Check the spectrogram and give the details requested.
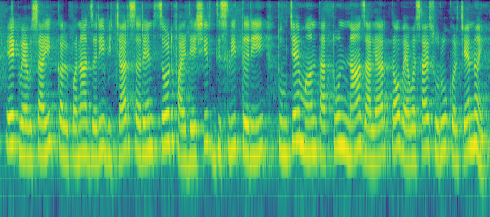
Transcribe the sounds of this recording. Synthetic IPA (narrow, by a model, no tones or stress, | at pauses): ekʋjəʋsajikːəlpənad͡zəɾiʋit͡ɕaɾsəɾeɳsəɽfajd̪eɕiːɾd̪islit̪əɾit̪umt͡ɕẽmənt̪at̪uːnːad͡zʱaljaɾt̪ɔʋjəʋsajsuɾukəɾt͡ɕenəj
